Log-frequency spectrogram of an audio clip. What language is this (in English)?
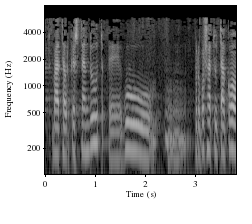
Basque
